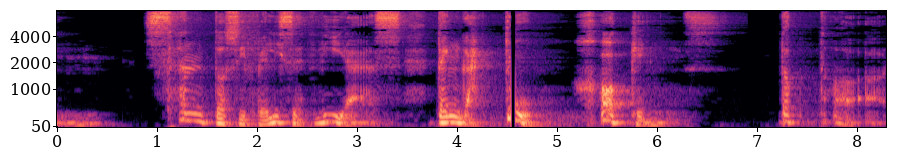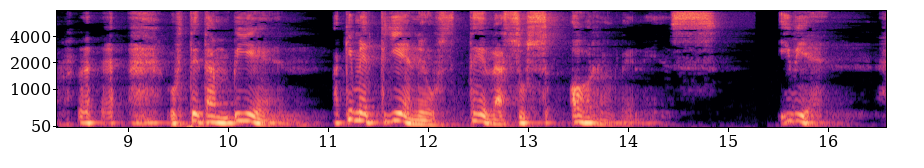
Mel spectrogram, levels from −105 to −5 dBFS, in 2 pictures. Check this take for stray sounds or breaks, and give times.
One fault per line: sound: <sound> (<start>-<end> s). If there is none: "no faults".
sound: dropout (4.5-4.6 s)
